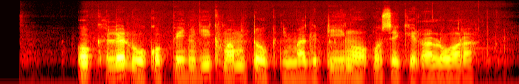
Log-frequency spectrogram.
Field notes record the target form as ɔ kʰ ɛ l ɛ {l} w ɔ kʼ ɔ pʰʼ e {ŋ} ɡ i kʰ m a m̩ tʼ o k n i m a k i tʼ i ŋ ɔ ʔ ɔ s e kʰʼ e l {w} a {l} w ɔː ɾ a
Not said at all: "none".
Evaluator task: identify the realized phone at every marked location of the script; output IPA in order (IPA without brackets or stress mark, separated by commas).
l, ɲ, w, l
